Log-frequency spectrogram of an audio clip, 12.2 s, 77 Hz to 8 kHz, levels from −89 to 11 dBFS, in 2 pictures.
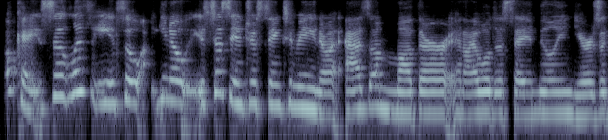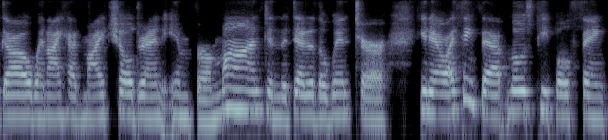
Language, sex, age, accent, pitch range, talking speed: English, female, 30-49, American, 165-190 Hz, 225 wpm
